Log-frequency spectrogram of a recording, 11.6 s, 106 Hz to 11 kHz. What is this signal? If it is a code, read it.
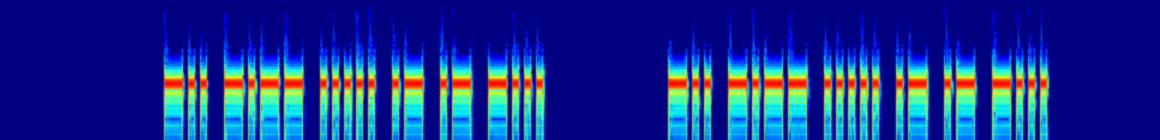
Morse code, heard as a keyed tone, about 20 wpm, 700 Hz. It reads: DY5AAB DY5AAB
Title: DXCC-100 Call Signs - 6 Characters - Repeated 2x - 20wpm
